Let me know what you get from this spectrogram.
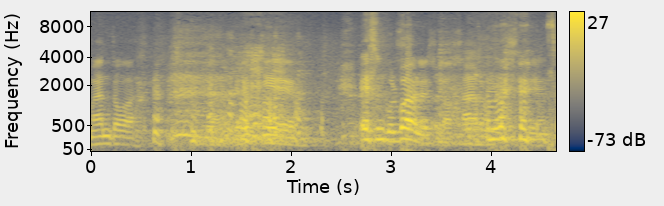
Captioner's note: risas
